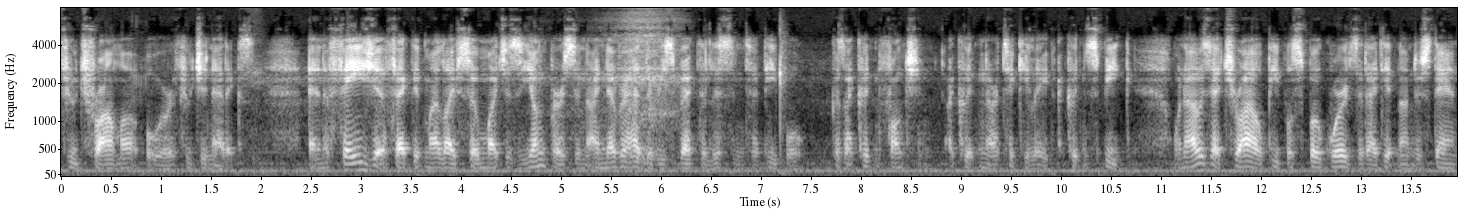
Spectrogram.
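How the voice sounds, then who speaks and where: A man at a moderate pace, with noticeable background noise around him. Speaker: exonerated former death row prisoner. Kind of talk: interview.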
